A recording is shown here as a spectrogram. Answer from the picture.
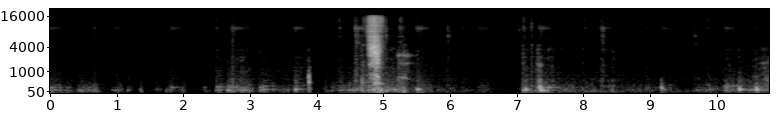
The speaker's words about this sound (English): Just typing something into my little thing right here.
